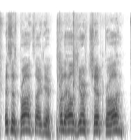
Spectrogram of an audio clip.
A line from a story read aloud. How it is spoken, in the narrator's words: he's shouting at the camera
